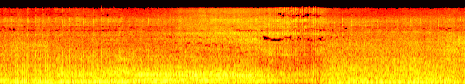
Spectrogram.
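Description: Motorcycle engine running while riding, a steady, dense pulsing that eases slightly about five seconds in and then picks up again.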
